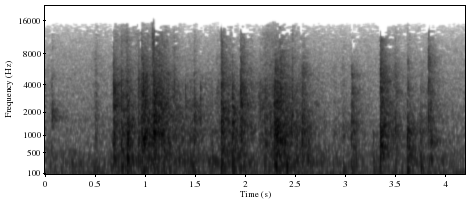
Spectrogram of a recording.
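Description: Crinkling and rustling of a candy bag as it is handled and a gummy is pulled out, in short, irregular spells.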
